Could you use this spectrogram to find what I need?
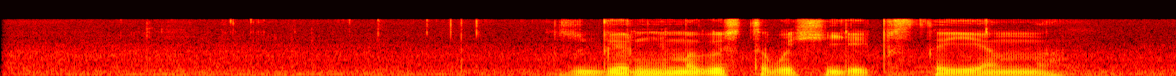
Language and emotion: Russian, neutral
